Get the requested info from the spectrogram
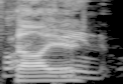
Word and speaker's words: Collier: Chris Barnett and how do you say his name? Collier? – Yeah, Jake Collier.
